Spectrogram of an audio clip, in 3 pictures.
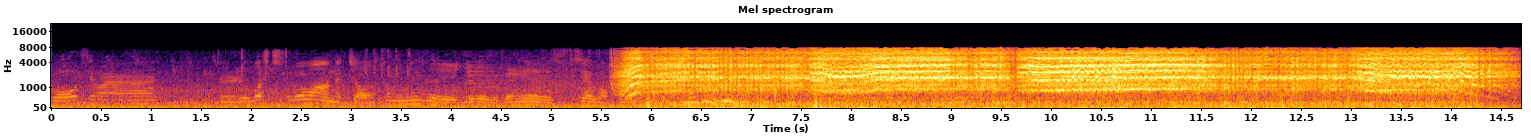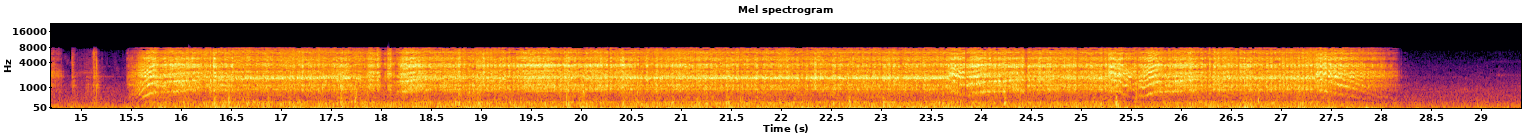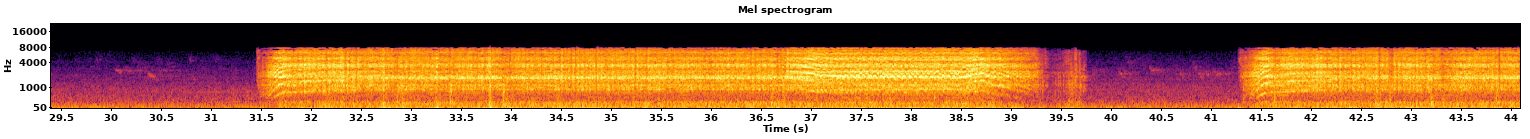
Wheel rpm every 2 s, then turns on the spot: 0, 0, 10, 200, 220, 220, 230, 50, 210, 230, 230, 230, 180, 160, 0, 10, 220, 230, 220, 90, 30, 220.
14-16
